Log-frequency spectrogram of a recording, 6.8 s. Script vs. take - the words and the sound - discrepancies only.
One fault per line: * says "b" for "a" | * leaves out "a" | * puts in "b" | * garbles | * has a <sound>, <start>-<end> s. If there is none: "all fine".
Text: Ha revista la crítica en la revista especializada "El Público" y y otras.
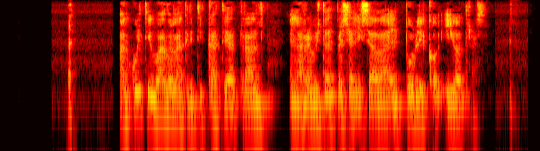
* has a laugh, 0.8-1.0 s
* says "cultivado" for "revista"
* puts in "teatral"
* leaves out "y"
* has a cough, 6.3-6.5 s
